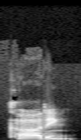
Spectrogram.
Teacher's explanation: the letter T is between vowels we pronounce it as the fast D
